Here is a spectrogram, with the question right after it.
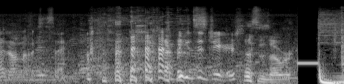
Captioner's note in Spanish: Risas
